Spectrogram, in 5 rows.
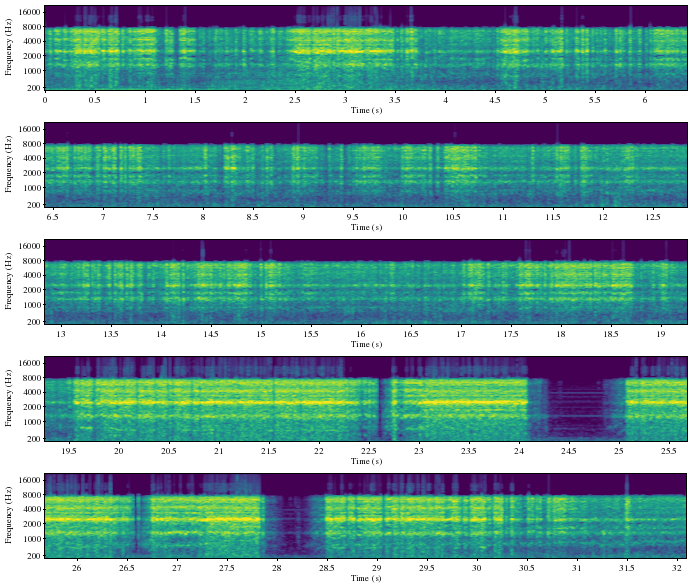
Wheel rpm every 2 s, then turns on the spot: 230, 220, 230, 230, 230, 230, 230, 230, 230, 230, 190, 140, 110, 130, 150, 210.
none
